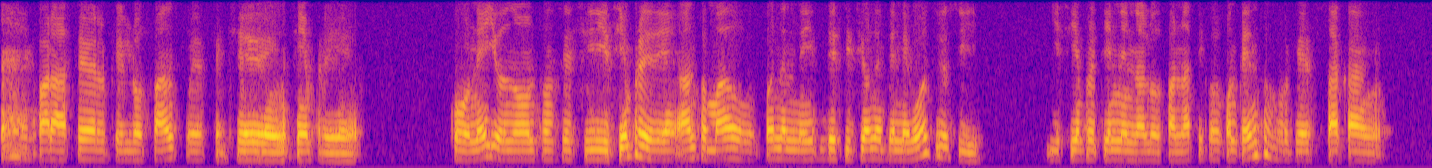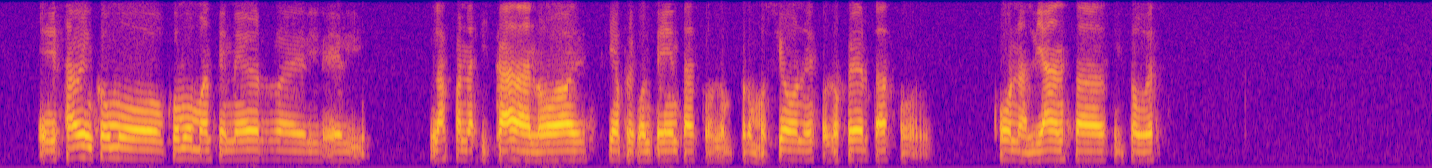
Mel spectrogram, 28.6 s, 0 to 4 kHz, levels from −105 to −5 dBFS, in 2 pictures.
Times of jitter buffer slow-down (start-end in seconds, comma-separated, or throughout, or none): none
